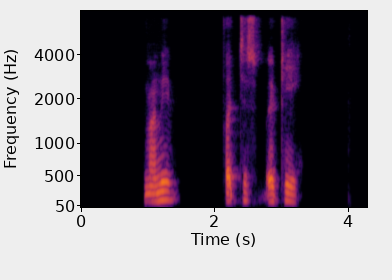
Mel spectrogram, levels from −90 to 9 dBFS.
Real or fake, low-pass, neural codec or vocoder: fake; 7.2 kHz; codec, 16 kHz, 1.1 kbps, Voila-Tokenizer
